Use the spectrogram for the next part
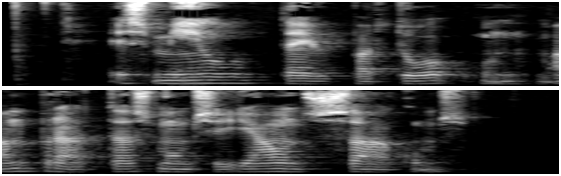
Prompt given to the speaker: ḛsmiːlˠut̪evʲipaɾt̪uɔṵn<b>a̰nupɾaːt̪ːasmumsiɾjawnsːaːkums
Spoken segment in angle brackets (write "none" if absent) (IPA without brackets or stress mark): m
